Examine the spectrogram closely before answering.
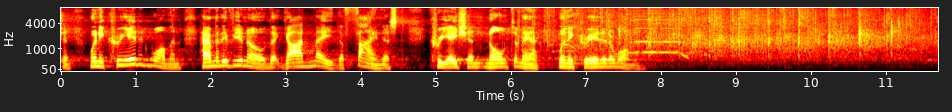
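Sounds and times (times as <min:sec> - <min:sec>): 
speech: 0:00.0 - 0:08.0
crowd applauding: 0:06.0 - 0:11.6.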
